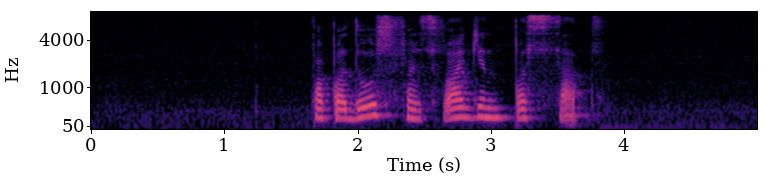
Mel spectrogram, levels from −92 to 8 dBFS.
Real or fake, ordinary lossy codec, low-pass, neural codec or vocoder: fake; none; 7.2 kHz; codec, 44.1 kHz, 7.8 kbps, Pupu-Codec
